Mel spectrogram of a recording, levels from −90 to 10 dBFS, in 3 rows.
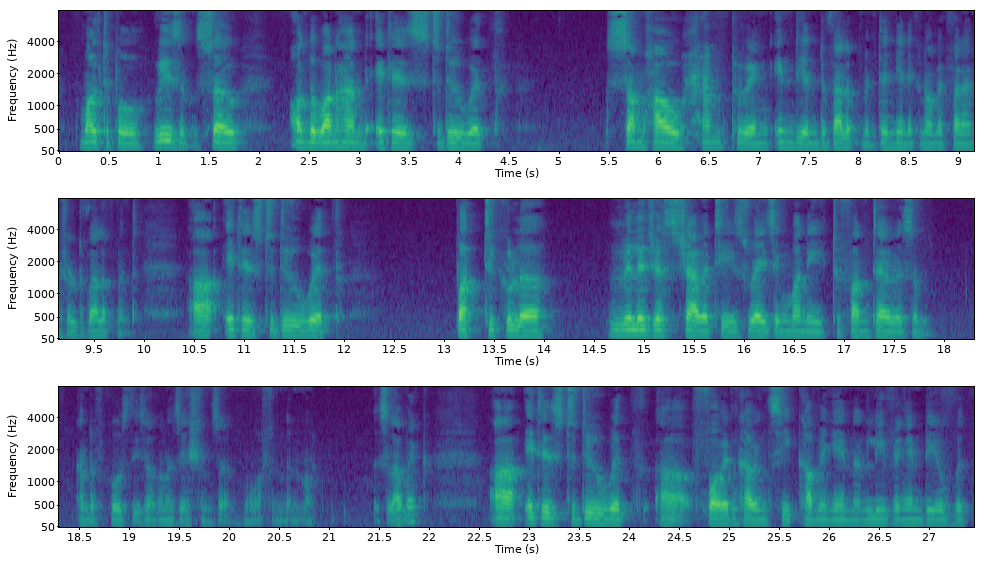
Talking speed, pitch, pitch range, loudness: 130 wpm, 105 Hz, 105-110 Hz, -24 LUFS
